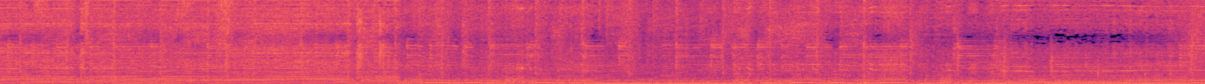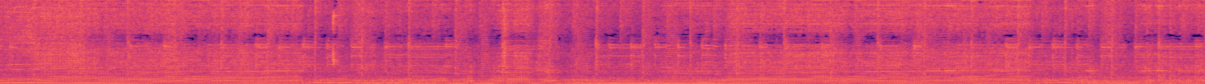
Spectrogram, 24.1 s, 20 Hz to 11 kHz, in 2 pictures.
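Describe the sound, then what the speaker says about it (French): A Peugeot RCZ Cup race car, number 1, heard onboard through a lap of the Val de Vienne circuit, its engine roaring loudly and continuously as revs rise and fall through gear changes. "on s'embarque à bord de la Peugeot RCZ Cup Same Speed numéro 1 de Benoît Semoulin"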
